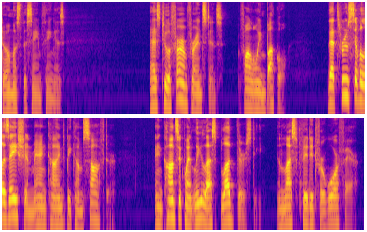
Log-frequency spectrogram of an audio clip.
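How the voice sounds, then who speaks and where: A man reads a literary first-person monologue as an audiobook narrator. His voice sits at a middle pitch. He phrases things deliberately and rhetorically, leaning on key words with formal diction. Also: sharp tone. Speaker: audiobook reader.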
